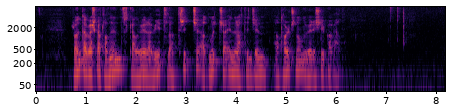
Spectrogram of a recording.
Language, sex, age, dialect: Faroese, male, 36-60, Suðurstreymoy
